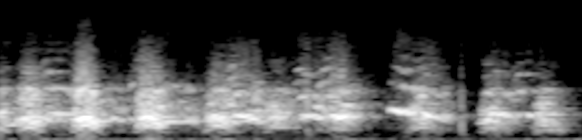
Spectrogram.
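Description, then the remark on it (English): A husky sled dog barks and yelps repeatedly in a steady, excited rhythm, about six loud calls, with a slightly howling, whining tone and no talking. “On, you husky!”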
